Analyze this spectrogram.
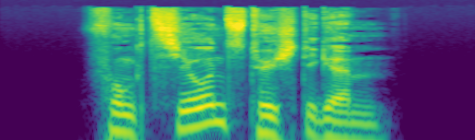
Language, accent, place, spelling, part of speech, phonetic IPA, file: German, Germany, Berlin, funktionstüchtigem, adjective, [fʊŋkˈt͡si̯oːnsˌtʏçtɪɡəm], De-funktionstüchtigem.ogg
- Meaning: strong dative masculine/neuter singular of funktionstüchtig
